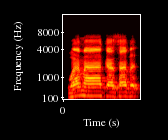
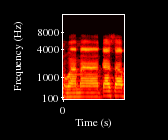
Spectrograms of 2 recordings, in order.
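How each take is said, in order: First: The final echo is thin, toward an e sound. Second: The final echo is thick, toward an o sound. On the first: The speaker calls it right. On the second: The speaker calls it wrong.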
